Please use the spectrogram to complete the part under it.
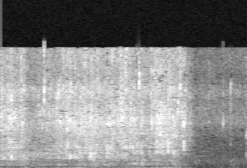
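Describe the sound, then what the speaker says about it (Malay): Hot water poured into a container while making liquid laundry soap, a steady hissing splash that runs for over a second and then tapers off, close and alone with no talking. "Kita sediakan air panas dulu, masuk ke dalam ni"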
